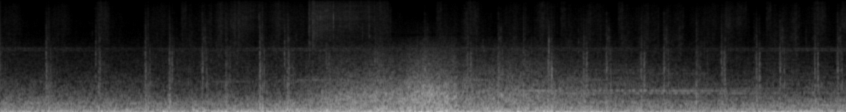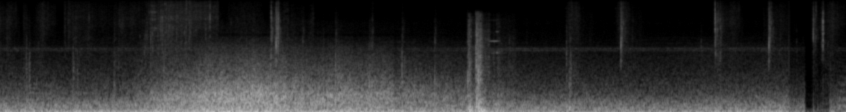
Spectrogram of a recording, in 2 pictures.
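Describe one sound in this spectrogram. Footsteps thud slowly on a hard floor in a hollow, echoing passage.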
